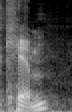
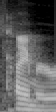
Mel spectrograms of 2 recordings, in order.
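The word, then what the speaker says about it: CHIM: am all caps and one of the devs came out in in a forum post and said it's pronounced Kim alright well yeah like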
